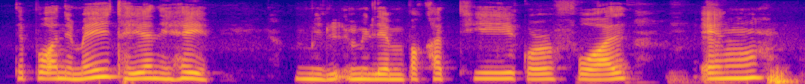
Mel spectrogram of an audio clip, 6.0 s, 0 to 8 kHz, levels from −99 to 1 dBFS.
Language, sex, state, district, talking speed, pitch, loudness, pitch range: Mizo, female, Mizoram, Aizawl, 140 wpm, 205 Hz, -17 LUFS, 190-210 Hz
